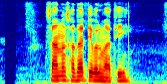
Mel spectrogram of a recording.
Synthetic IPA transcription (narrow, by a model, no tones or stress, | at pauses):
sanot͡sʰʌd̪aʈebʌlmat̪ʰi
